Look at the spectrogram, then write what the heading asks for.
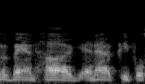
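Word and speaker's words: Hugg: So I've been named this project Hug, like Hug. HU double G, but the second G, as you know, was silent.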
